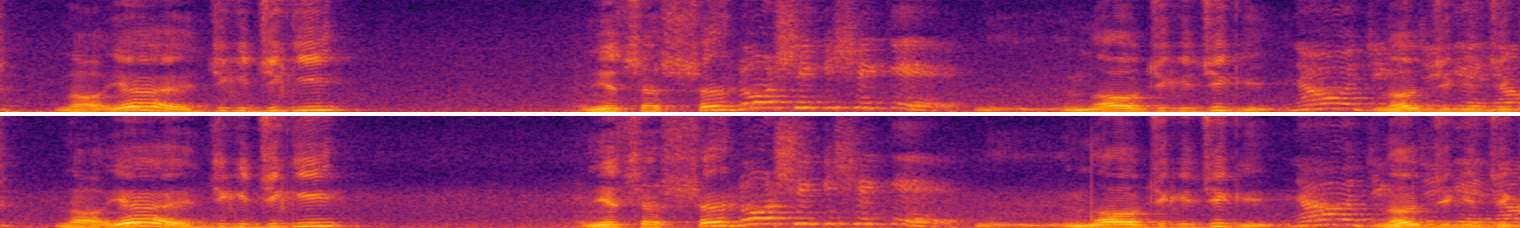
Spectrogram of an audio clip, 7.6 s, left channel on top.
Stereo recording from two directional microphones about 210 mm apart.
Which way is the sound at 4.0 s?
40° right (ahead or behind).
